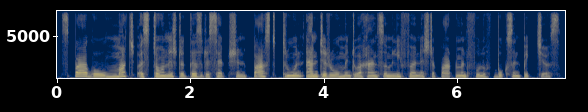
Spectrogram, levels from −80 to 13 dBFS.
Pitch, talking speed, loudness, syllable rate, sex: 175 Hz, 165 wpm, -20 LUFS, 5.4 syllables/s, female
